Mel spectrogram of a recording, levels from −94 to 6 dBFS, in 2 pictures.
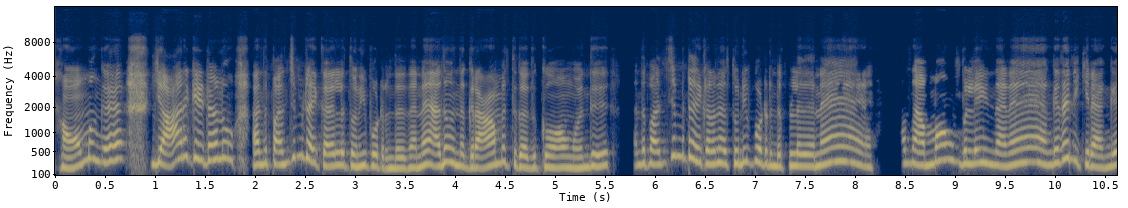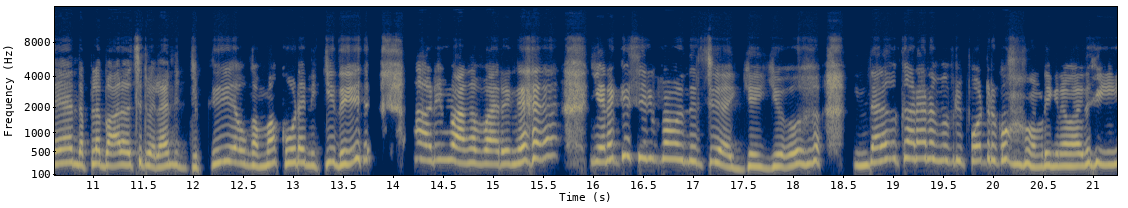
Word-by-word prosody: ஆமாங்க! 290 - 0 0.5
யார 340 - +4
கேட்டாலும் 340 +1 +1 0.2
அந்த 255 +2 +2
பஞ்சு 260 +7 +1
மிட்டாய் 335 -9 0
கலர்ல 235 +2 +2
துணி 225 +1 +2
போட்டிருந்தது 190 -3 0
தானே. 230 +6 +2
அதுவும் 290 +4 +1
அந்த 225 -2 -1
கிராமத்துக்கு 225 +3 +1
அதுக்கும் 200 +1 -1
அவங்க 200 -1 0
வந்து, 220 +2 0 0.4
"அந்த 255 +2 -2
பஞ்சு 260 +10 -1
மிட்டாய் 360 -8 0
கலர்ல 265 +1 +2
துணி 265 +2 +1
போட்டிருந்த 235 -7 0
பிள்ள 230 0 +1
தானே. 250 +6 +1 0.7
அந்த 270 -1 -1
அம்மாவும் 310 +4 +1
பிள்ளையும் 265 -1 0
தானே. 240 +3 +1 0.2
அங்கே 260 +2 0
தான் 355 -1 +2
நிக்கிறாங்க. 220 -4 -1 0.2
அந்த 250 -2 +1
பிள்ள 265 0 +1
பால 230 +1 +2
வச்சுட்டு 240 -1 0
விளையாண்டிட்டுருக்கு. 215 +2 -2 0.2
அவங்க 250 -3 -1
அம்மா 255 +4 +2
கூட 285 +1 +3
நிக்கிது." 255 +3 0 0.7
அப்படிம்பாங்க 320 -4 +2
பாருங்க. 260 +2 +2 0.8
எனக்கே 350 +6 +1
சிரிப்பா 360 -1 0
வந்துருச்சு. 300 -3 -3
ஐயய்யோ! 210 +2 -2 0.7
இந்த 240 +5 0
அளவுக்காடா 360 +2 -1
நம்ம 325 -1 -2
இப்படி 315 -2 -4
போட்ருக்கோம்! 320 -3 0 0.2
அப்படிங்கிற 225 +1 0
மாதிரி. 255 +3 +1
260 Hz, 150 wpm, -22 LUFS, 225-315 Hz, 0.8 s, யார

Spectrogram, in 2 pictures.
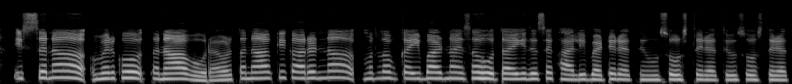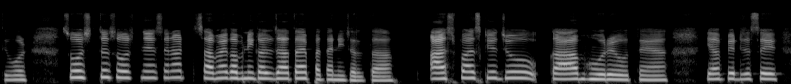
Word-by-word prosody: इससे 295 +2 0
ना 305 -3 +2
मेरे 270 +3 0
को 300 +1 -1 0.2
तनाव 255 -1 +2
हो 195 -3 -1
रहा 185 +1 -4
है 200 - -1
और 210 - 0
तनाव 280 +1 0
के 305 - -4
कारण 290 -1 0
ना 310 +1 -1 0.3
मतलब 275 +1 -5
कई 270 -2 0
बार 275 +1 +1
ना 280 0 -2
ऐसा 275 +2 -2
होता 260 -2 +3
है 250 0 +2
कि 255 - 0
जैसे 255 +2 -1
ख़ाली 230 -2 -2
बैठे 230 +2 -1
रहती 220 -3 -3
हूँ 215 0 -2
सोचते 225 0 -2
रहती 210 0 -4
हूँ 210 - -2
सोचते 215 0 -4
रहती 205 0 -3
हूँ 210 - -3
और 210 - -1 0.4
सोचते 320 +1 +2
सोचने 305 -1 -1
से 305 +1 -6
ना 320 +1 -1
समय 285 0 +2
कब 285 -2 +4
निकल 275 -1 +2
जाता 270 +1 +3
है 280 - +6
पता 225 -1 0
नहीं 210 -1 0
चलता। 185 -1 -2 0.4
आस-पास 275 +2 +4
के 295 -1 -2
जो 295 +3 0 0.4
काम 250 0 +4
हो 240 -1 +3
रहे 230 0 +4
होते 215 -1 -1
हैं 205 0 -1 0.4
या 245 0 +2
फ़िर 260 +2 +1
जैसे 250 0 +1
255 Hz, 210 wpm, -24 LUFS, 220-285 Hz, 0.4 s, है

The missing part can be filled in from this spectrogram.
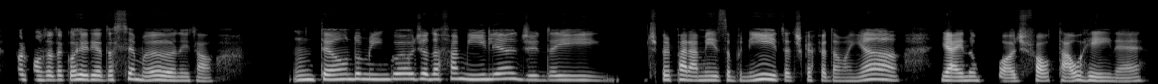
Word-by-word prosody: Por 235 -2 -2
conta 205 -1 -1
da 210 +1 -2
correria 215 0 +3
da 210 +1 -1
semana 200 -5 +1
e 175 - -6
tal. 160 -3 -6 0.8
Então 225 +3 +2
domingo 240 -1 +1
é 250 - +2
o 250 - +2
dia 250 0 +2
da 240 0 +1
família 245 +1 0
de 205 -3 -4
daí, 200 -2 -4 0.4
de - - -5
preparar 210 -2 +2
mesa 195 0 -2
bonita 195 +3 +1
de - - -3
café 185 -1 -4
da 170 -1 -7
manhã 200 +5 +1 0.4
e 190 - +5
aí 180 -1 +7
não 185 0 -3 0.2
pode 155 +1 -2
faltar 175 -3 +1
o 200 - +2
rei, 175 -3 -1
né? 155 +3 -6
205 Hz, 170 wpm, -22 LUFS, 180-230 Hz, 0.8 s, aí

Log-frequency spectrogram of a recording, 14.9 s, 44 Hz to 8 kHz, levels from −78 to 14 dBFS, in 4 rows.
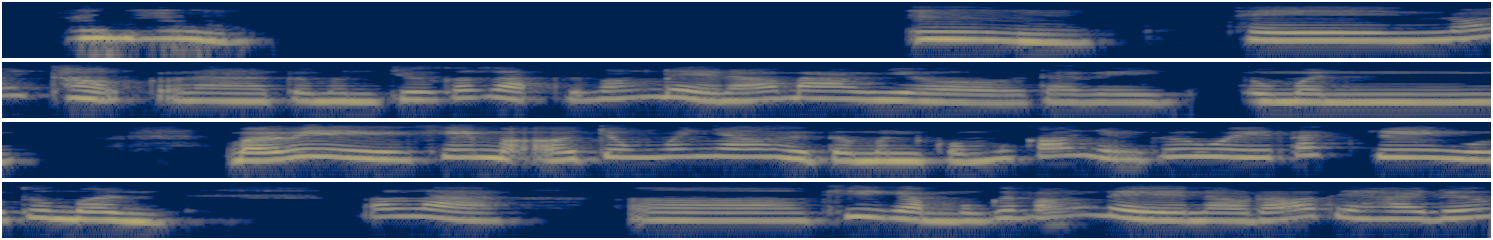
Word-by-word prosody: Ừm, 280 0 +4
ừm. 225 -5 -1 1.6
Ừm, 240 -6 +1 0.4
thì 235 -1 +2
nói 275 +10 -2
thật 265 -4 0
là 225 -1 -2
tụi 225 - -2
mình 215 -1 0
chưa 250 -1 -1
có 285 - -3
gặp 275 -4 0
cái 240 - -6
vấn 270 +4 -5
đề 285 -6 +2
đó 230 +4 0
bao 270 -2 0
giờ, 215 -4 0 0.2
tại 200 -1 -6
vì 195 -1 -6 0.2
tụi 215 - -1
mình 205 -1 -1 0.6
bởi 230 +1 +7
vì 285 -6 +5
khi 305 +5 +1
mà 285 -1 +4
ở 235 - +3
chung 305 +3 -1
với 320 - -3
nhau 325 -1 +1
thì 270 - +4
tụi 230 - +2
mình 225 0 +4
cũng 225 +5 -2
có 335 - +2
những 275 -8 -3
cái 325 +1 -3
quy 315 -2 +2
tắc 365 - -1
riêng 300 -2 +2
của 245 - +2
tụi 290 - +1
mình, 240 -4 +4 0.5
đó 320 - -2
là, 280 -9 +1 0.3
ờ, - - -7 0.4
khi 325 -2 0
gặp 255 -3 +3
một 220 0 -1
cái 285 - -1
vấn 365 +4 -4
đề 260 -7 +4
nào 230 -1 -1
đó 235 +7 0
thì 295 - -1
hai 260 -1 -1
đứa 280 +4 0
250 Hz, 230 wpm, -23 LUFS, 225-290 Hz, 1.6 s, bởi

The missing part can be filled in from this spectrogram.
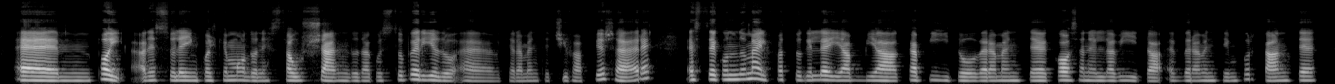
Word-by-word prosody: Ehm, 180 -2 +7
poi 230 -3 +6 0.2
adesso 190 0 -5
lei 185 0 +2
in 180 -1 -5
qualche 185 +1 -7
modo 195 -2 -4
ne 175 0 -8
sta 180 +1 -2
uscendo 175 -1 0
da 170 0 -7
questo 180 +3 -12
periodo, 200 -6 0
e 160 -3 -8
chiaramente 165 +1 -12
ci 170 +1 -13
fa 165 -1 -8
piacere. 225 - 0 0.3
E 210 - -2
secondo 225 +2 0
me 265 0 +5
il 215 - -3
fatto 210 -1 -10
che 195 - -7
lei 200 -2 +1
abbia 185 -2 +1
capito 190 -3 -4
veramente 180 0 -3
cosa 195 0 0
nella 180 -1 -5
vita 175 -3 -5
è 175 - -14
veramente 180 0 -8
importante, 185 -1 -3
180 Hz, 155 wpm, -22 LUFS, 175-195 Hz, 0.3 s, Ehm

